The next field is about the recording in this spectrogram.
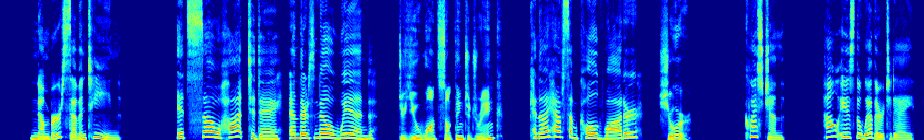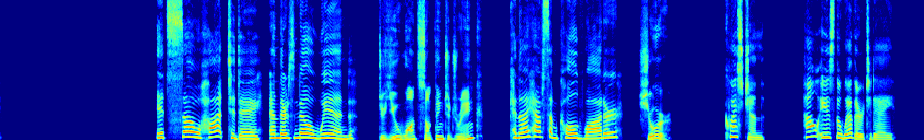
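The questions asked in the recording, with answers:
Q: How is the weather today?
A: Hot with no wind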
